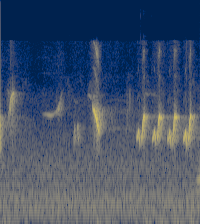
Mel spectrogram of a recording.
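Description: Small birds chirping: short high chirps, a downward-sliding note about a second in, then a quick run of about five notes near the end.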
